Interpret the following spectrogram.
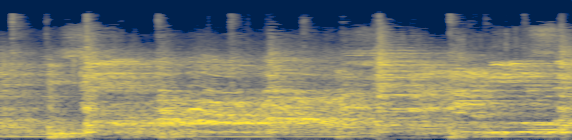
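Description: A live Christmas pop song: a man singing lead with a small choir of women singing along, over an electric keyboard with a steady beat about twice a second.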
